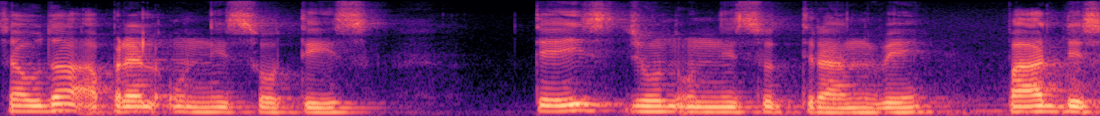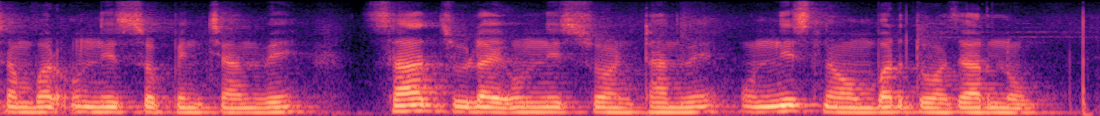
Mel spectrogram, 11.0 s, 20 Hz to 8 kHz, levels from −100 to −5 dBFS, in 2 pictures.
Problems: constant background noise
